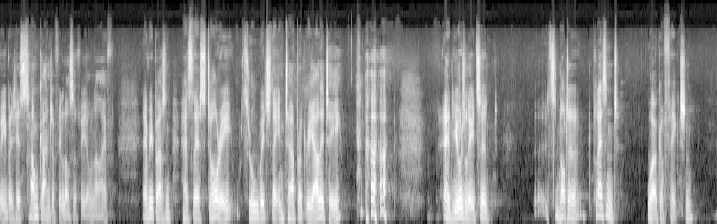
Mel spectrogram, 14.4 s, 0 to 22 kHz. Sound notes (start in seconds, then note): 7.1 laughs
